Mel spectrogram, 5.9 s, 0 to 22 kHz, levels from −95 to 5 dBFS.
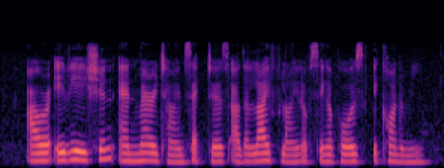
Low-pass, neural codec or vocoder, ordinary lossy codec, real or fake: none; none; none; real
